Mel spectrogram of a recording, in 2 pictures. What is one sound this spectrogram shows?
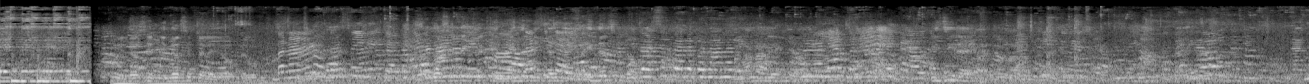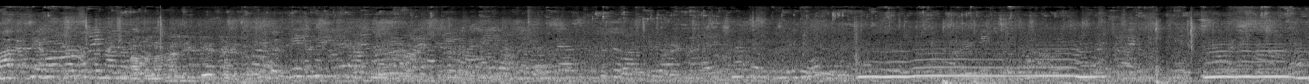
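A crowd of girls chatters and calls out loudly nearby.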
